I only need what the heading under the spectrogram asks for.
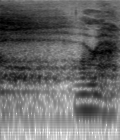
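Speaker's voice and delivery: breathy, hushed sigh, almost whispered. Retelling how a woman reacted after students failed her questions; imitating someone sighing. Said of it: "she was sighing".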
